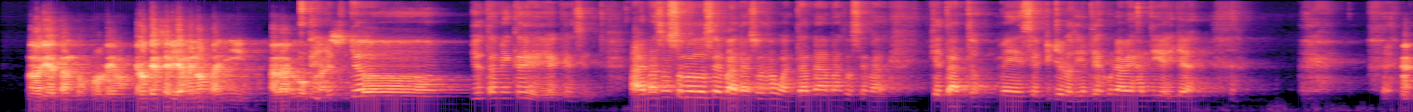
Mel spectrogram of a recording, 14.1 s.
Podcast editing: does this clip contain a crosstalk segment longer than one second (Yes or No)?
No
